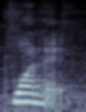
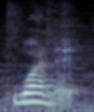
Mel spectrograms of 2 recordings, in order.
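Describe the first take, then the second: No difference in how they are said.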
